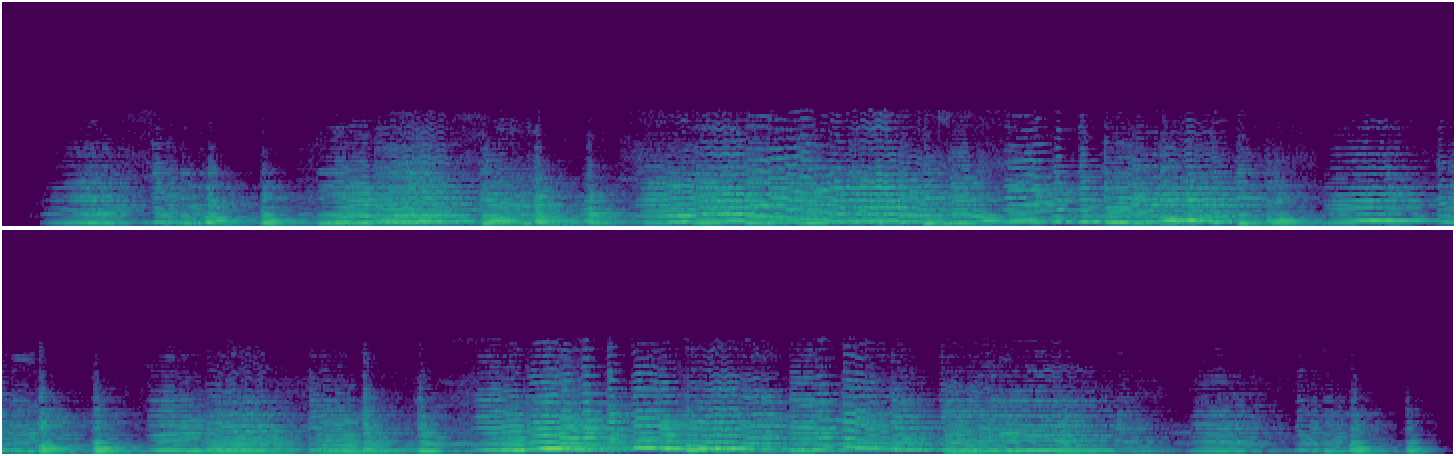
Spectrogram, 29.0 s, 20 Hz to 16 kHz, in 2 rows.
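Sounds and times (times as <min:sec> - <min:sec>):
violin and viola duo playing a minuet: 0:00.4 - 0:29.0.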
